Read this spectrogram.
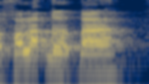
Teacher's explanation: huruf qaf mati di tengah. Kemudian cara membacanya memantul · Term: qalqalah sughra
